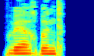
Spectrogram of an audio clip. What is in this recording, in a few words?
"werbend", German; adjectives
